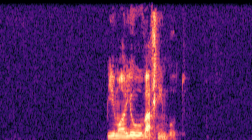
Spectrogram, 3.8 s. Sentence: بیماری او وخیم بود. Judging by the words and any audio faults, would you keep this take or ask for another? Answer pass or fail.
pass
